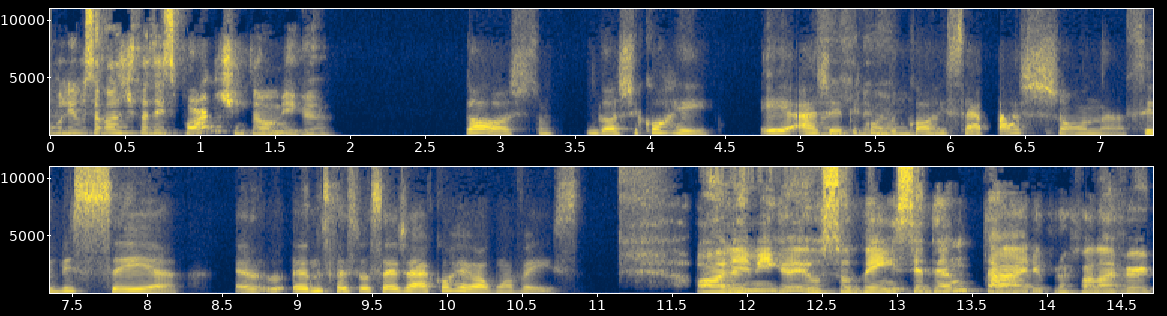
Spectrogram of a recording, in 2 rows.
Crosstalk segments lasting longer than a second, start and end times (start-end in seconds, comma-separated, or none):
none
